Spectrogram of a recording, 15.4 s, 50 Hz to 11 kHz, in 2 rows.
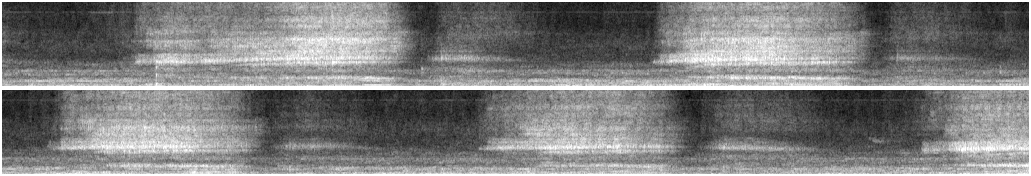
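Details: Father snoring in sleep: loud, regular snores on each breath, about 19 per minute, with quieter hissing exhalations between; ordinary snoring.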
